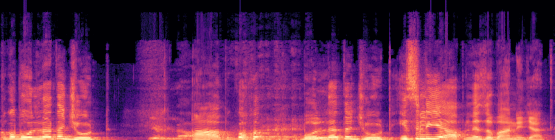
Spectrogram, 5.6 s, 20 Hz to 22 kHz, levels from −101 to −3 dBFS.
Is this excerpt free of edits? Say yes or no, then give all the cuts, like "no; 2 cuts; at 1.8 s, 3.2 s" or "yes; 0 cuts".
yes; 0 cuts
